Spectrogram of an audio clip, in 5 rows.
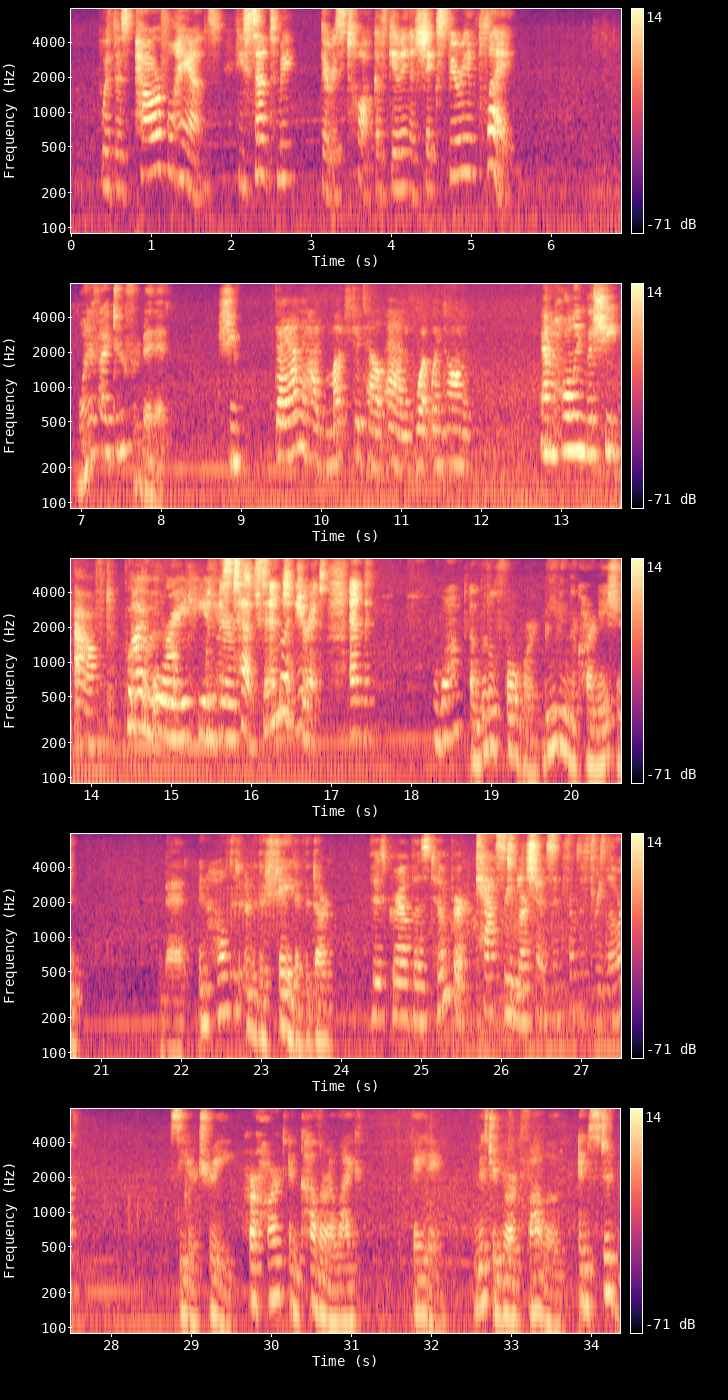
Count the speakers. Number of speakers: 6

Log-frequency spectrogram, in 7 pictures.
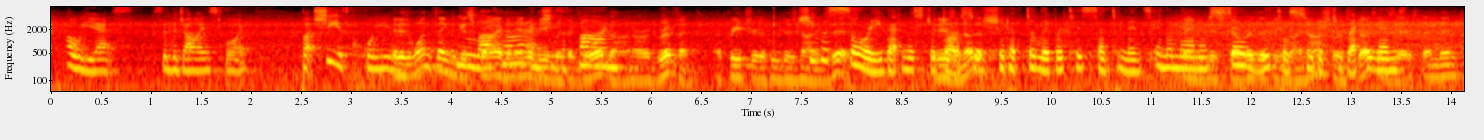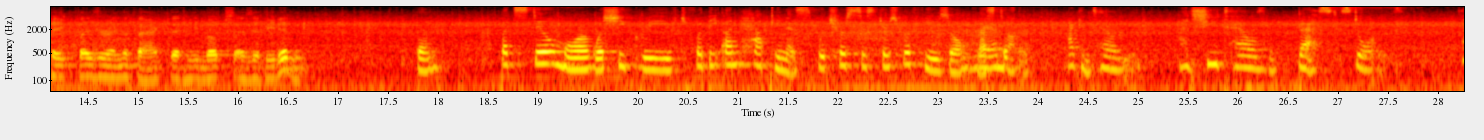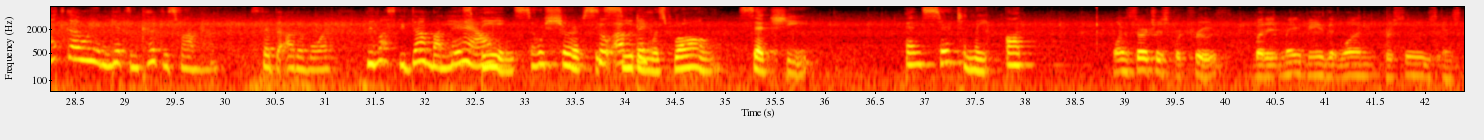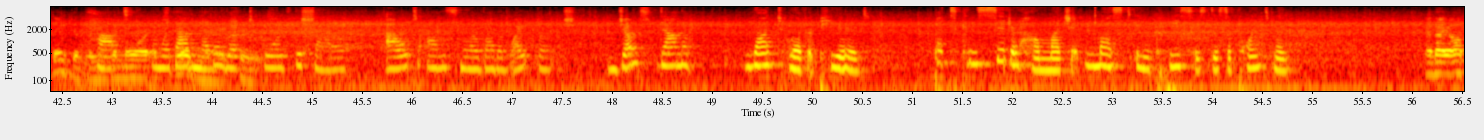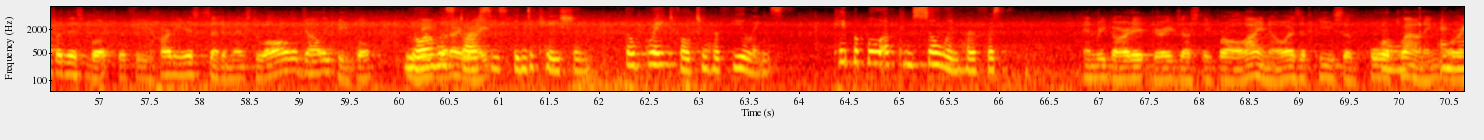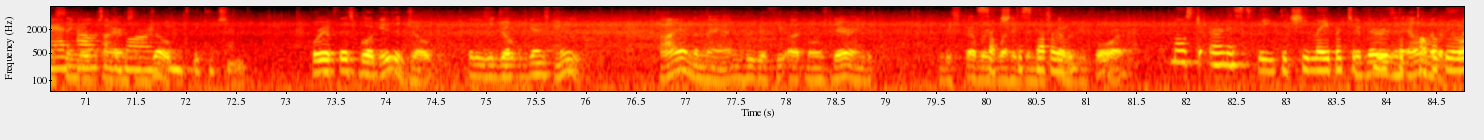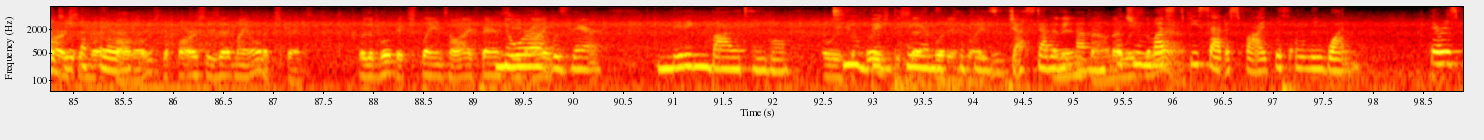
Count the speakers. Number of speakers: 3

